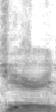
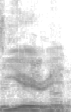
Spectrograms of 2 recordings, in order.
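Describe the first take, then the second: First: The name begins with a J sound. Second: The name begins with a Y sound. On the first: The speaker calls it wrong. "He is not Jared" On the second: The speaker calls it right. "He is Yared"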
